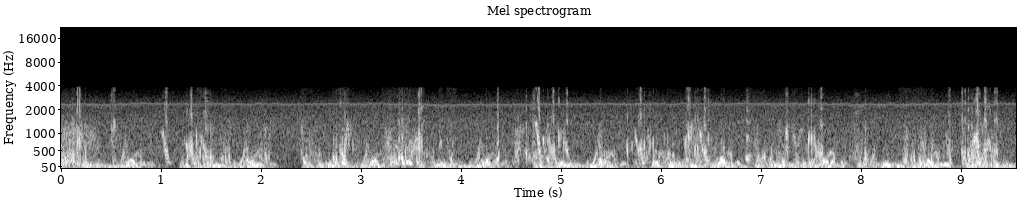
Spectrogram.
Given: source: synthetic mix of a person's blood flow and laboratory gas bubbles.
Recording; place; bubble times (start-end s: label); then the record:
Doppler ultrasound of blood flow; precordium
0.00-0.41 s: bubbles
0.49-0.58 s: bubbles
1.00-1.14 s: bubbles
1.23-1.56 s: bubbles
1.60-1.75 s: bubbles
2.02-2.12 s: bubbles
2.38-2.54 s: bubbles
2.69-2.98 s: bubbles
3.21-3.73 s: bubbles
3.78-3.84 s: bubbles
3.86-3.97 s: bubbles
4.33-5.13 s: bubbles
5.63-6.18 s: bubbles
6.21-6.54 s: bubbles
6.83-7.69 s: bubbles
7.83-8.10 s: bubbles
8.38-8.67 s: bubbles
8.70-8.76 s: bubbles
8.81-8.96 s: bubbles
8.98-9.41 s: bubbles
From the record:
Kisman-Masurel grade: 343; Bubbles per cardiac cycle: rolling drumbeat, 9 or more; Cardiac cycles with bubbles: 100%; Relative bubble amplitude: loud (0.450 to 0.775); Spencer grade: 3 (all of the cardiac periods contain showers or single bubble signals, but not dominating or overriding the cardiac motion signals); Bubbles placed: only in the low amplitude regions of the cardiac cycle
